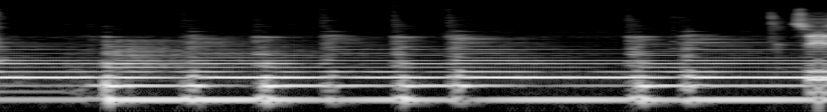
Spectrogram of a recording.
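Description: Acoustic guitar being tuned, the A string plucked repeatedly in a steady rhythm with notes ringing together, close and clear, no talk over it.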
